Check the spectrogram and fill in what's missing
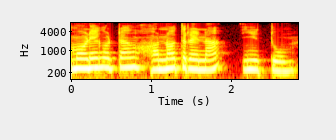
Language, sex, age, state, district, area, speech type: Santali, female, 18-30, West Bengal, Bankura, rural, spontaneous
